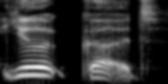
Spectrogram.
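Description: It is said with strong emphasis and feeling. The compliment is sincerely meant. The speaker calls it right. "putting emphasis on it"

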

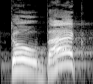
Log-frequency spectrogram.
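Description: It is said angrily.

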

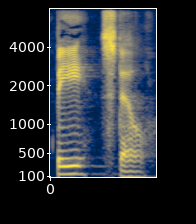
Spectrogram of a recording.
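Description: It is said sharply and sternly. It rebukes the listener on the day of judgment. The speaker calls it right. "a stinging rebuke"

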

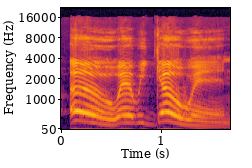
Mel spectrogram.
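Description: It has an exaggerated South Philly Italian accent.

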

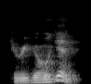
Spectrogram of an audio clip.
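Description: It is said in a ready, upbeat tone. The hardship was expected and there is a plan for it. "what if we just change the tonality of it and we say"

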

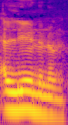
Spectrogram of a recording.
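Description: The word is said with an American pronunciation.

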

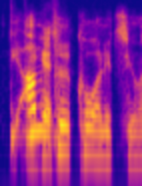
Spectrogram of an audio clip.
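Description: Ampel is pronounced with a German accent. The speaker calls it right. "I can actually do that. Properly"

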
